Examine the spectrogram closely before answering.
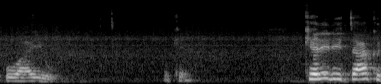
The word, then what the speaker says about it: Ohio: We don't pronounce the H in French, so in French we're gonna say Ohio.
